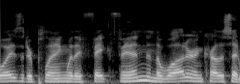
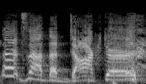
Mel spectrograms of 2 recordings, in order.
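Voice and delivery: acted huffy, outraged indignant yell, pitched up; 7 semitones higher than usual. Retelling how someone reacted to a movie remark, retelling an indignant yell. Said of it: "Paul indignantly yelled".

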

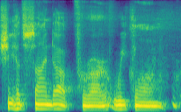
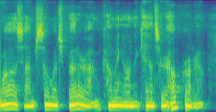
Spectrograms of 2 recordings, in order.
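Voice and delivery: normal talking voice

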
